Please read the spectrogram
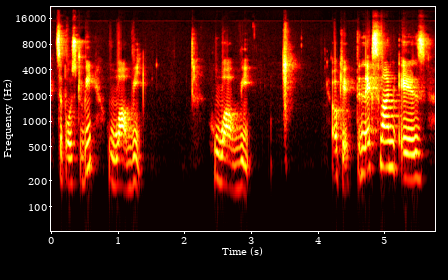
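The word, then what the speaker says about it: Huawei: it's supposed to be who are we so there is going to be a slight sound of h okay who who who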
